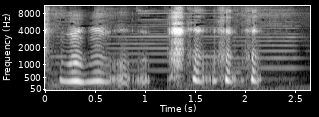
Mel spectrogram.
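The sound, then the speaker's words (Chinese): A voice acts out a child-like character crying in a children's tale: a wavering whimpering wail, then a few short, choked sobs, heard alone. “别哭，别哭，我来跟你玩。”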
